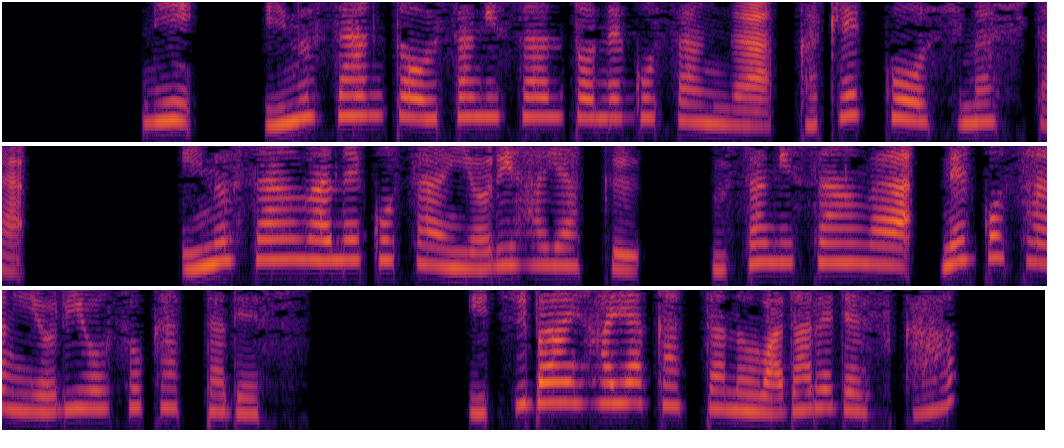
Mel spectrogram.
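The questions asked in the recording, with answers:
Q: 一番早かったのは誰ですか?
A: 犬さん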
